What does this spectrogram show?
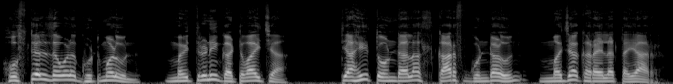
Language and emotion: Marathi, neutral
